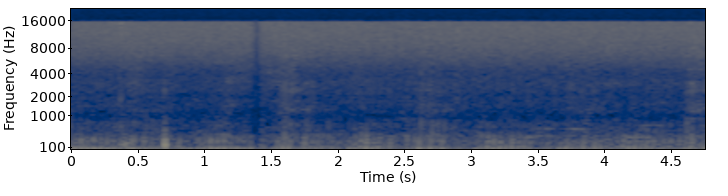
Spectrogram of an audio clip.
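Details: Purring domestic cat being rubbed by hand, one of a pair: nine-year-old black tom Will or two-year-old tortoiseshell Munchkin female Anzu. Soft, throbbing low purr, steady and unbroken, with faint handling rustles.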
